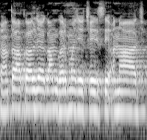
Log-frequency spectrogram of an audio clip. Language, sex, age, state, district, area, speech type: Maithili, male, 18-30, Bihar, Supaul, rural, spontaneous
